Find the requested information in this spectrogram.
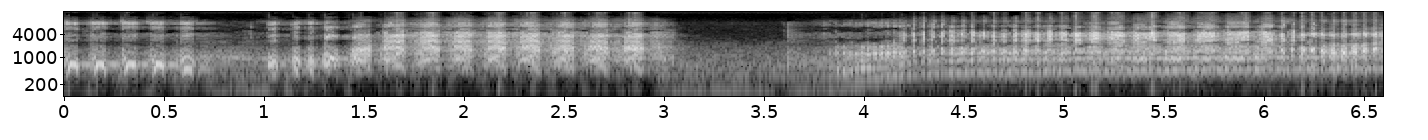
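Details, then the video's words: Laughing kookaburra laughing: a fast run of harsh chuckling hoots, about three per second, a short pause, then a rising, rolling cackle building in loudness. "kookaburra laugh"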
